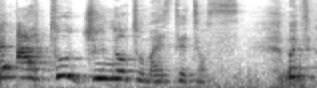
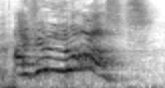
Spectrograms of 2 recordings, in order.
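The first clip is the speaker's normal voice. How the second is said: higher, slow, drawn-out wail of despair; stretching out feel lost in anguish; wailing lament; 9 semitones higher, slower than usual. Acted. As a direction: wail the words as if all is lost. Repeats lament to Edna.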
